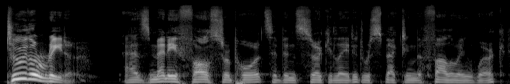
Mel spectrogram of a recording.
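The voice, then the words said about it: Theatrical prince-like character voice. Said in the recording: “I'll do it in my prince voice”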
